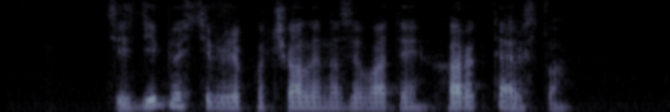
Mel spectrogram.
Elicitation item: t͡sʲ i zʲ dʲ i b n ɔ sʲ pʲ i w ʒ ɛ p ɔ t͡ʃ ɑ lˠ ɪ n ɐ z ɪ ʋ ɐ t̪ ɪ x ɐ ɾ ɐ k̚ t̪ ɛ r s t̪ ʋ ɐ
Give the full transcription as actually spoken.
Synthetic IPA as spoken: t͡sʲ i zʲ dʲ i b n ɔ sʲ tʲ i w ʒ ɛ p ɔ t͡ʃ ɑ lˠ ɪ n ɐ z ɪ ʋ ɑ t̪ ɪ x ɐ ɾ ɐ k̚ t̪ ɛ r s t̪ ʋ ɐ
